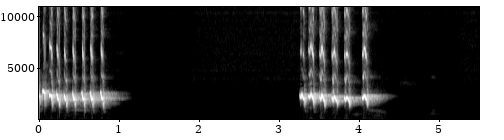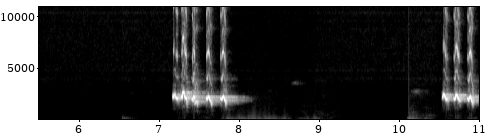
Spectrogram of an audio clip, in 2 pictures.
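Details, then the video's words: A yellow-vented bulbul gives short bubbling bursts of rapid chattering notes, each about a second long, repeated every three to four seconds, with a few low thumps in between. "BURUNG TRUCUKAN GACOR"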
